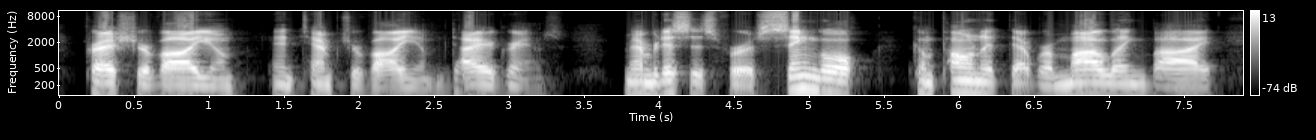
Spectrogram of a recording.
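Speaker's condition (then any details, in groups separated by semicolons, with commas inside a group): No condition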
